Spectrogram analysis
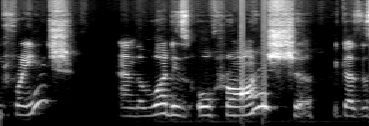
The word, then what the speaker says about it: orange: Then we have AN, and I have told you the sound of AN. It's a nasal sound, and we pronounce that as O. So that will be orange because the word ends with GE and the sound of G as we have done. It is pronounced as je. So the word will be like orange.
